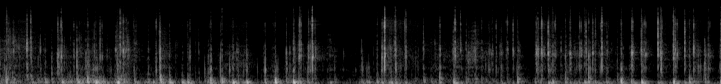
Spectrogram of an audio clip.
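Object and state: Plastic computer keyboard.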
